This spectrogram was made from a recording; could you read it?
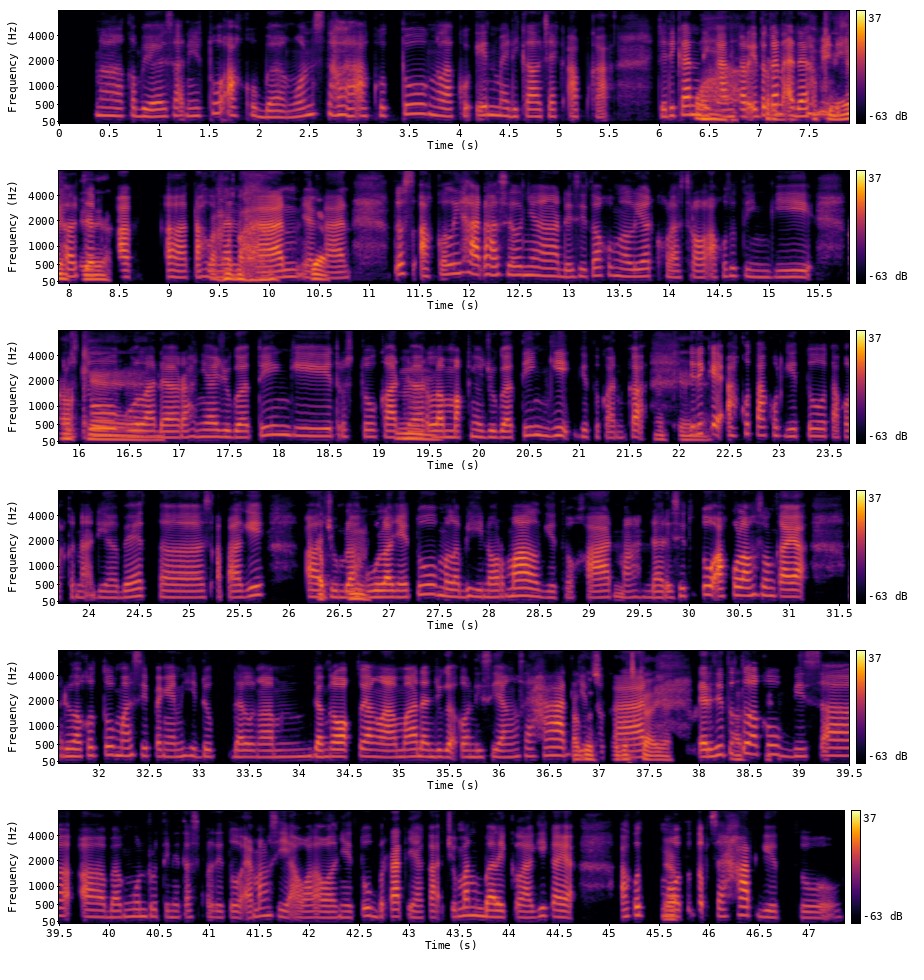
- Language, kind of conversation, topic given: Indonesian, podcast, Bagaimana cara kamu tetap disiplin berolahraga setiap minggu?
- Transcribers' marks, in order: in English: "medical check up"; in English: "medical check up"; laughing while speaking: "medical"; chuckle; tapping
